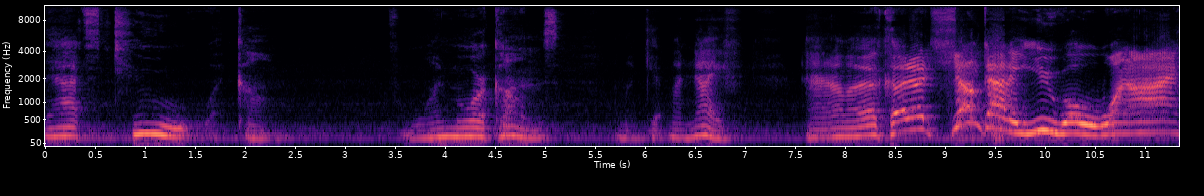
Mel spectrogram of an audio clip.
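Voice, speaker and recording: In a put-on character voice at middle pitch, the speaker projects loudly at a very slow pace, with audible echo around it. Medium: read story. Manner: drowsy, muttering to herself.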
